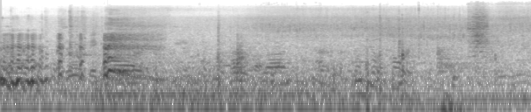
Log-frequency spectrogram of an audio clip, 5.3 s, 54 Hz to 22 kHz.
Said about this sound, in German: Ich stehe hier am Rande eines riesengroßen Topfes, der sicherlich 2 Meter Durchmesser hat und ein Fassungsvermögen von rund 250 Litern. Hier werden gerade 30 Kilogramm Zwiebeln angebraten für das Mittagessen.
